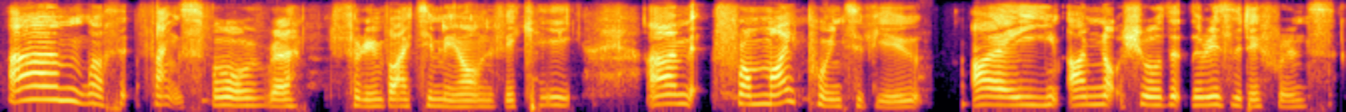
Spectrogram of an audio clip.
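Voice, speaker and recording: A woman's voice: mid-range voice, animated, takes it slowly, a bit bright, no room sound, dull audio. A woman guest on a panel, speaking hesitantly and reflectively about coping. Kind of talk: panel discussion.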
